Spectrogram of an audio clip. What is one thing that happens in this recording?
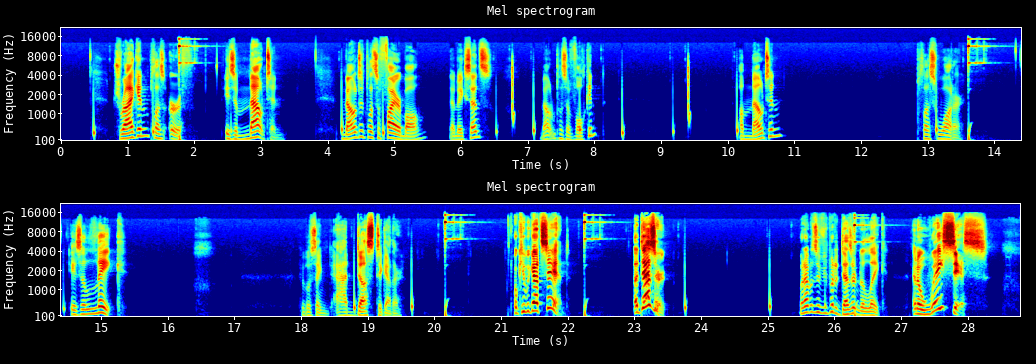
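A young man talks with animation into a close microphone, pausing now and then.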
